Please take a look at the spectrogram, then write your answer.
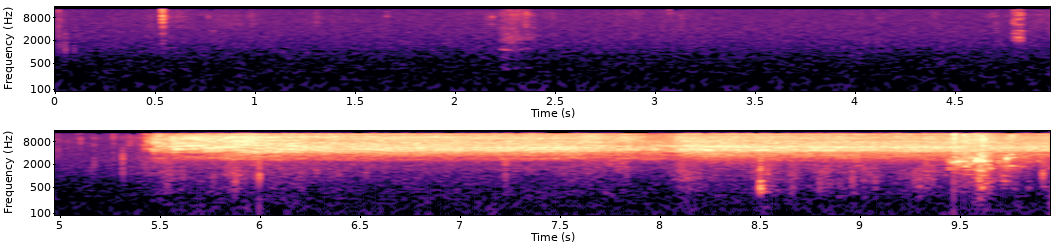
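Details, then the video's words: Northern Pacific rattlesnake, Crotalus oreganus: quiet background with a few faint ticks for about five seconds, then a sudden loud, steady, high hissing buzz that continues to the end with slight surges. "Crotalus oreganus"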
